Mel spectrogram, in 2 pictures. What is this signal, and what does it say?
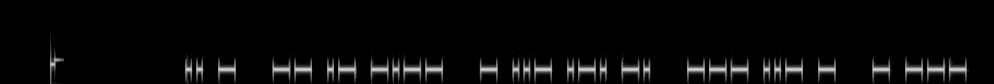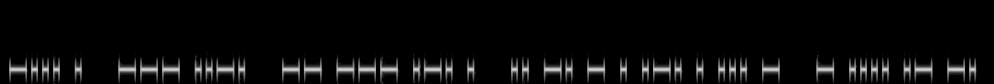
Morse code, heard as a keyed tone, about 22 wpm, 700 Hz. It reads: IT MAY TURN OUT TO BE OF MORE INTEREST THAN
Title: Sentences from Top 1000 Words - Review Part 2 - 22wpm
